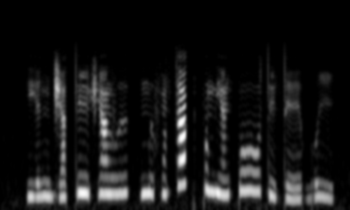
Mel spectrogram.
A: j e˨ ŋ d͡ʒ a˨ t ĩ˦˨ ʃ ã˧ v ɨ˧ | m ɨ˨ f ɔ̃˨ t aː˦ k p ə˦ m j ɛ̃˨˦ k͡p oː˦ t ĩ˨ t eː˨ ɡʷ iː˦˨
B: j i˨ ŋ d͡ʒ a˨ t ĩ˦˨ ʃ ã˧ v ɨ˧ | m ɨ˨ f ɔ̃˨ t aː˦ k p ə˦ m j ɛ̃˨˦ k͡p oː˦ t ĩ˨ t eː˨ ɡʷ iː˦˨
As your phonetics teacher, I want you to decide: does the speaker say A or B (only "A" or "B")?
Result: A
